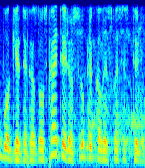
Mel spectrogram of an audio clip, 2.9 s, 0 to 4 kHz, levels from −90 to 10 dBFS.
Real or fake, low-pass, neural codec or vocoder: fake; 3.6 kHz; codec, 16 kHz, 8 kbps, FunCodec, trained on LibriTTS, 25 frames a second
